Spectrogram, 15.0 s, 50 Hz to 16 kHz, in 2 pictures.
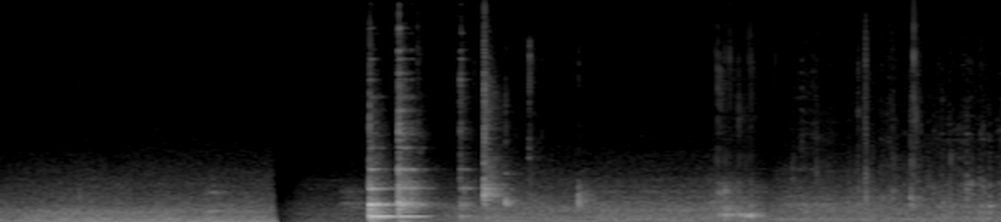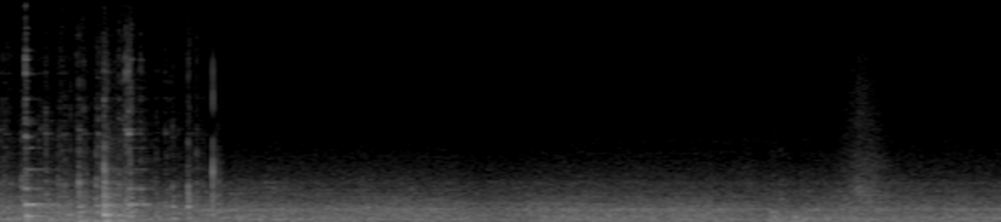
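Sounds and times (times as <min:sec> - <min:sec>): metal spoon clinking glass bowl: 0:07.3 - 0:09.0.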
